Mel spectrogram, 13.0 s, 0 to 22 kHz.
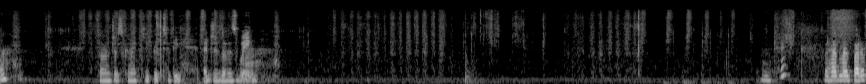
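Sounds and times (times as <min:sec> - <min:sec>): sponge dabbing on paper: 0:01.2 - 0:03.6, 0:08.5 - 0:11.1, 0:11.7 - 0:13.0.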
